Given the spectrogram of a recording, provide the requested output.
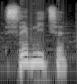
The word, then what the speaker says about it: Srebrenica: Srebrenica. Srebrenica. O C eles falam esse Srebrenica.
